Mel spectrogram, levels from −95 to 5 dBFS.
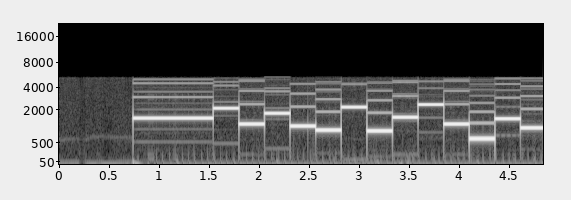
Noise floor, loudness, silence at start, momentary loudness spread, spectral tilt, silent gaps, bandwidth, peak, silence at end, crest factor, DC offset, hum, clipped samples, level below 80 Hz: -48 dBFS; -3 LUFS; 0.75 s; 3 LU; -1 dB/octave; none; 5.4 kHz; 0 dBFS; 0 s; 4 dB; 0.4%; none; under 0.1%; -48 dBFS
